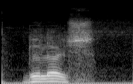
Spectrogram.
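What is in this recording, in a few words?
"bulleus", Dutch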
